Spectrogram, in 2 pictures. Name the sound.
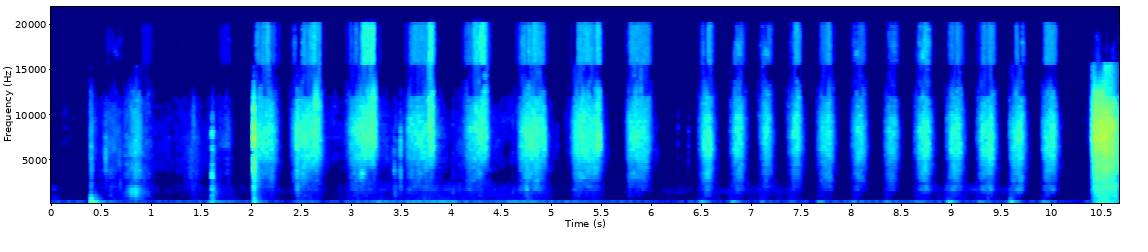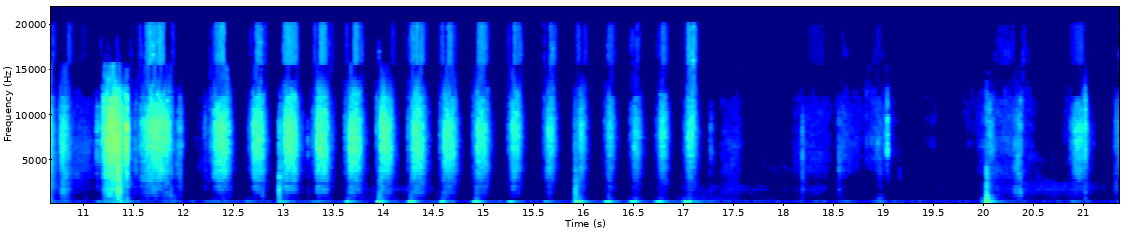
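paintbrush painting second coat on a mitten ornament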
